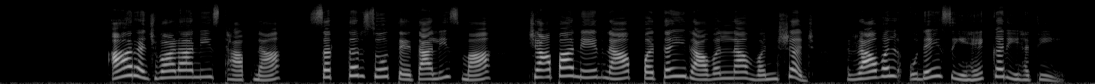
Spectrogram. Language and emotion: Gujarati, neutral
